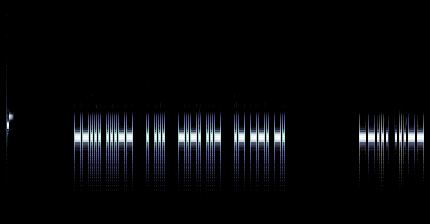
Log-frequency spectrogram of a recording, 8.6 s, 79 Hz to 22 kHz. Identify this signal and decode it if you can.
Morse code, heard as a keyed tone, about 28 wpm, 700 Hz. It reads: 73 ES CU AGN 73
